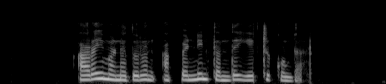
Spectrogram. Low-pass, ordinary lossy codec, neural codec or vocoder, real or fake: 7.2 kHz; MP3, 96 kbps; codec, 16 kHz, 6 kbps, DAC; fake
